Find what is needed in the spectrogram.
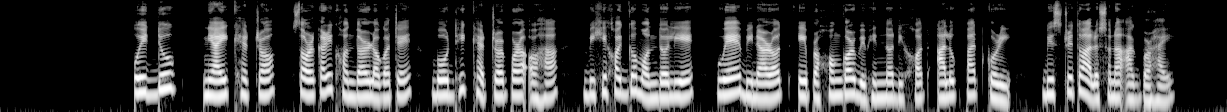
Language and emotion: Assamese, neutral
